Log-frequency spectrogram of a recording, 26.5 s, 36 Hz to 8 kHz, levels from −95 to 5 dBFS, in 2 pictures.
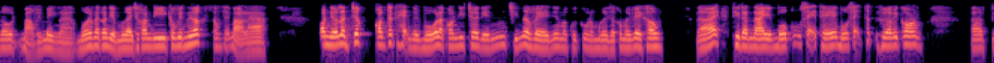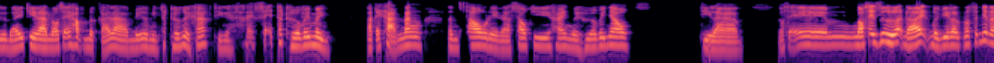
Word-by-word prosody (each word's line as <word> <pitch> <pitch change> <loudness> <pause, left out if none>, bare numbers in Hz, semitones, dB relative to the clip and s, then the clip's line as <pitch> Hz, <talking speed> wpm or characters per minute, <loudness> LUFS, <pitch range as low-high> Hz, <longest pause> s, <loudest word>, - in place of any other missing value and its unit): nó 140 - -2 0.2
bảo 95 - -2
với 115 - -10
mình 130 -4 -4
là 105 -1 -7
"Bố 130 +3 -3
ơi, - - +2
hôm 160 - 0
nay 165 - +1
con 160 0 +2
điểm 125 -5 +1
10, 135 -1 +3
cho 145 - -4
con 150 0 0
đi 155 0 +2
công 160 +1 -3
viên 165 0 +1
nước." 200 +4 +6 0.2
Xong 150 0 -8
sẽ 145 - -8
bảo 95 -8 0
là 110 0 -3 0.7
"Con 180 0 +5
nhớ 170 0 +7
lần 195 +1 +6
trước 220 -1 +6 0.2
con 175 -1 +3
thất 205 +1 +1
hẹn 180 -5 -2
với 135 -1 -3
bố 135 +3 +3
là 170 - +5
con 155 0 -4
đi 165 - -4
chơi 165 -1 +1
đến 135 -1 -2 0.2
9:00 160 +3 0
về 135 -3 +1
nhưng 150 0 -5
mà 140 - -6
cuối 135 0 -12
cùng 145 - -8
là 130 - -6
10:00 130 -1 -4
con 145 - -8
mới 135 -1 -3
về 155 -1 +2
không? 150 +1 +2 0.5
Đấy, 210 - +5 0.2
thì 180 - +2
lần 155 -2 +2
này 145 -1 +5
bố 145 +1 0
cũng 195 -1 -11
sẽ - - -2
thế, 160 +1 +1
bố 155 -1 -3
sẽ - - -4
thất 235 - -5
hứa 165 -1 +3
với 170 - -1
con." 180 0 +2 0.7
Là 135 0 -4
từ 140 0 -7
đấy 140 +3 -2
thì 170 - 0
là 140 -2 +4
nó 135 0 -2
sẽ 165 +4 -3
học 160 -5 0
được 135 -2 -9
cái - - -4
là 140 -4 0
bây 135 +2 -6
giờ 145 - -3
mình 135 -2 -11
thất 175 - -12
hứa 150 -1 -4
người 170 -4 -3
khác 175 +6 -3
thì 130 - -13 0.3
sẽ - - -8
sẽ - - -8
thất 215 - -7
hứa 155 0 0
với 170 +2 0
mình. 160 -8 0 0.5
Và - - -1
cái - - -4
khả - - +6
năng 170 0 +2 0.4
lần 140 -1 -8
sau 170 +2 +2
này 140 -3 -5
là 125 0 -6
sau 155 +5 -1
khi 155 -1 -5
hai 155 -1 -3
người 140 -3 -8
hứa 145 0 -5
với 160 +1 -4
nhau 165 -1 +2 0.9
thì 130 - -6
là 115 -2 -1 0.5
nó - - -10
sẽ, 175 0 -2
ưm, 170 0 -6
nó 170 0 +7
sẽ 215 +4 +6
giữ 220 0 +2
hứa. 210 +2 +7
Đấy, 170 +7 +7
bởi 160 -1 0
vì 165 +3 0
là 170 0 +2
nó 180 - -3
sẽ 200 +4 -8
biết 250 +1 +1
là 200 - +4
155 Hz, 270 wpm, -23 LUFS, 135-170 Hz, 0.9 s, nhớ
